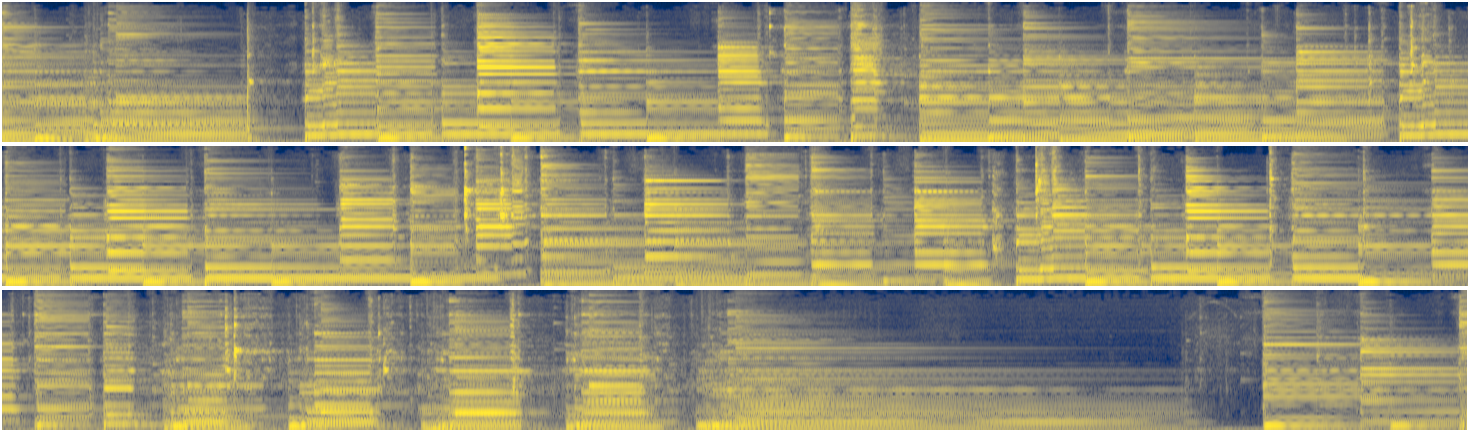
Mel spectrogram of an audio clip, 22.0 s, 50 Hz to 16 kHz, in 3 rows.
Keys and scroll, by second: 2.9 ctrl+t, 19.4 ctrl+t.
